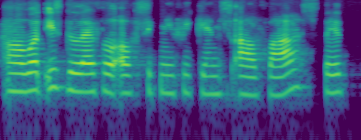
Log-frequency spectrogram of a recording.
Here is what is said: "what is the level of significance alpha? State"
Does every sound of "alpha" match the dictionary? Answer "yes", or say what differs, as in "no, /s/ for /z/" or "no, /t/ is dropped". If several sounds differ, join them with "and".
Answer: no, /l/ is dropped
